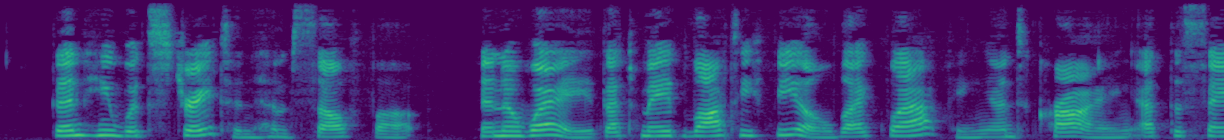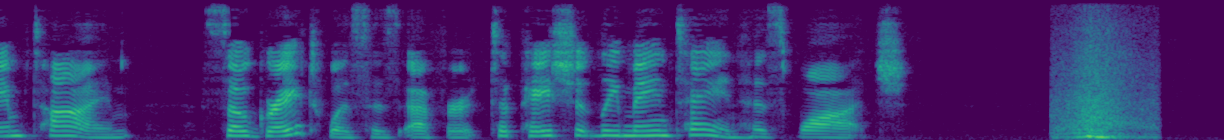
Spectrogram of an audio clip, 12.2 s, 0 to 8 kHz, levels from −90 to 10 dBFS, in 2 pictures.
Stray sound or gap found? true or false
true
